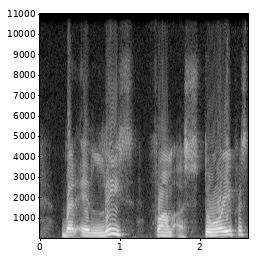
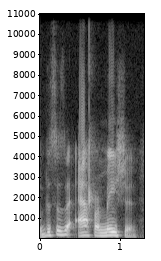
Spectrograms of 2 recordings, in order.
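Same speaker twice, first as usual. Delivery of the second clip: normal talking voice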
